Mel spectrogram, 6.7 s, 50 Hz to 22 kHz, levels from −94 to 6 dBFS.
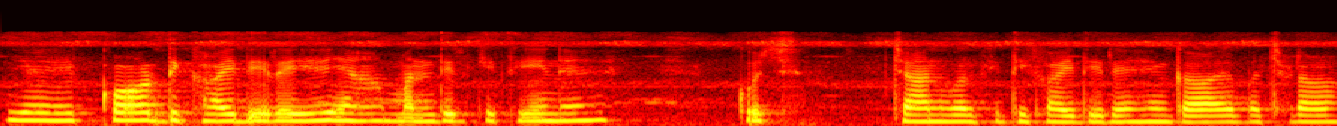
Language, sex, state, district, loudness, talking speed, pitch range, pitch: Hindi, female, Haryana, Charkhi Dadri, -18 LUFS, 190 wpm, 195-225 Hz, 215 Hz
